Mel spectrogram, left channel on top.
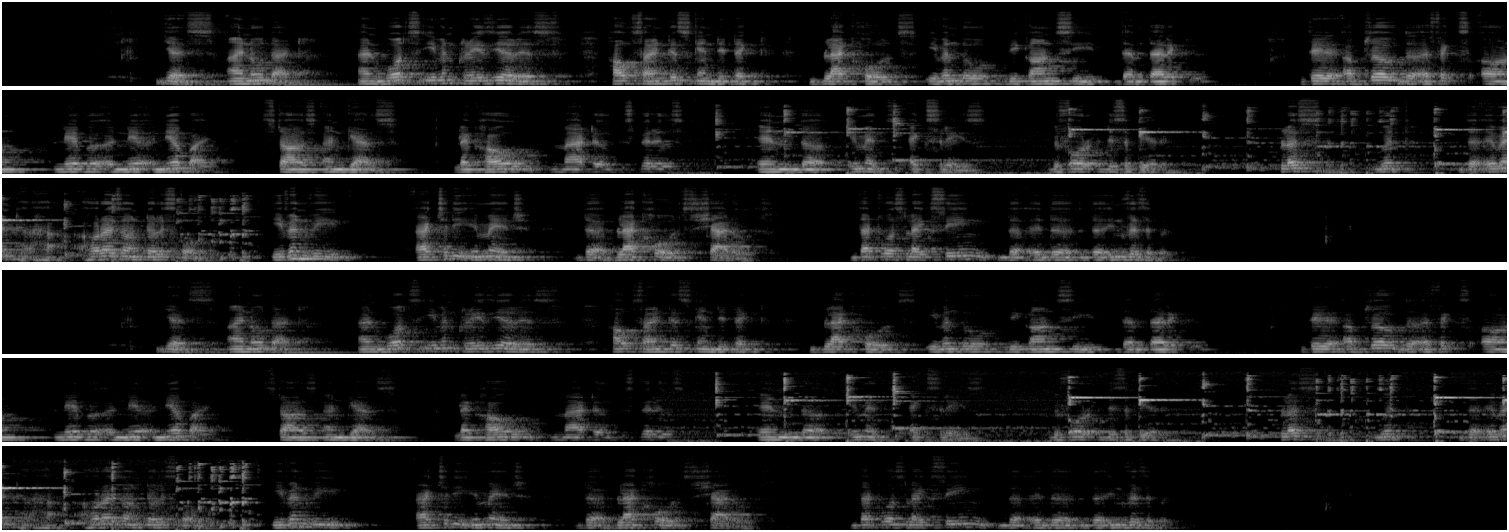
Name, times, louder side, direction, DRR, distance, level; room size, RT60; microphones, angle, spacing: voice 1, 1.2-3.3 3.6-12.1 13.0-17.3 17.7-19.1 19.6-21.9 22.6-24.9 25.5-26.9 27.8-29.3 29.6-32.3 32.8-33.7 34.2-35.5 35.8-37.8 38.6-41.8, left 3 dB, 70° left, 0.6 m, -35 dB
sound 1, 22.0-32.7, right 7 dB, 25° right, 0.5 m, -32 dB
4.0 x 2.8 x 4.5 m
head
